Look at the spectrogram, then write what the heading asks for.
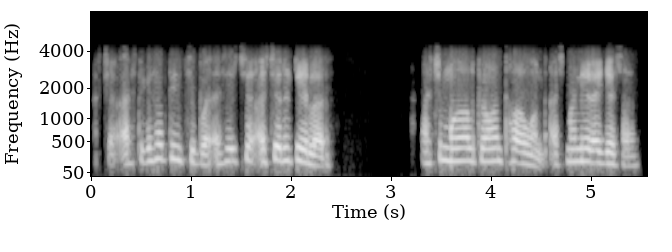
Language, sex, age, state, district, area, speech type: Kashmiri, male, 18-30, Jammu and Kashmir, Ganderbal, rural, conversation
